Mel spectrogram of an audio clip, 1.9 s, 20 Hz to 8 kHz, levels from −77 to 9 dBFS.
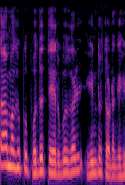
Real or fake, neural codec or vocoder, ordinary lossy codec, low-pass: fake; codec, 16 kHz, 16 kbps, FunCodec, trained on LibriTTS, 50 frames a second; none; 7.2 kHz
